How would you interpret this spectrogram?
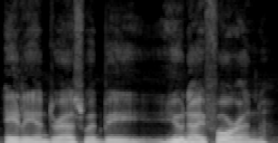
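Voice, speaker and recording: An older American man hosting a folksy solo radio talk in a halting, rambling, easily amused manner. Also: medium pitch, animated, vocal fry, warm tone, dry recording. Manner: chuckles often at his own remarks, halting and rambling. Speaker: radio host, longtime English professor.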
